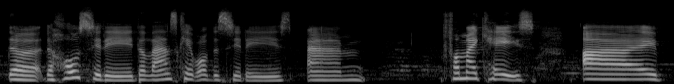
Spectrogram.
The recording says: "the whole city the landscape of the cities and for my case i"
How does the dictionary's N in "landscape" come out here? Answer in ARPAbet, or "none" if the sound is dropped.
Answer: N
